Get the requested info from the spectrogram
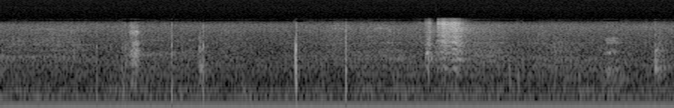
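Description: Nine-week-old American bully puppy giving a few short, high yaps while playing. There is a sharp click about halfway through.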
